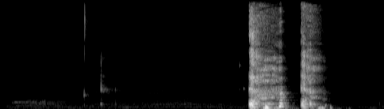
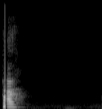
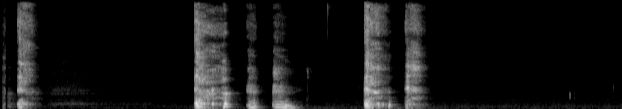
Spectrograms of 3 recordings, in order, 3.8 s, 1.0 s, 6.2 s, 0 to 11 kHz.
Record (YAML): cough_length: 3.8 s
cough_amplitude: 26501
cough_signal_mean_std_ratio: 0.24
exhalation_length: 1.0 s
exhalation_amplitude: 10499
exhalation_signal_mean_std_ratio: 0.21
three_cough_length: 6.2 s
three_cough_amplitude: 24551
three_cough_signal_mean_std_ratio: 0.29
survey_phase: beta (2021-08-13 to 2022-03-07)
age: 18-44
gender: Female
wearing_mask: 'No'
symptom_cough_any: true
symptom_runny_or_blocked_nose: true
symptom_abdominal_pain: true
symptom_fatigue: true
symptom_fever_high_temperature: true
symptom_change_to_sense_of_smell_or_taste: true
symptom_onset: 3 days
smoker_status: Never smoked
respiratory_condition_asthma: true
respiratory_condition_other: false
recruitment_source: Test and Trace
submission_delay: 2 days
covid_test_result: Positive
covid_test_method: ePCR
